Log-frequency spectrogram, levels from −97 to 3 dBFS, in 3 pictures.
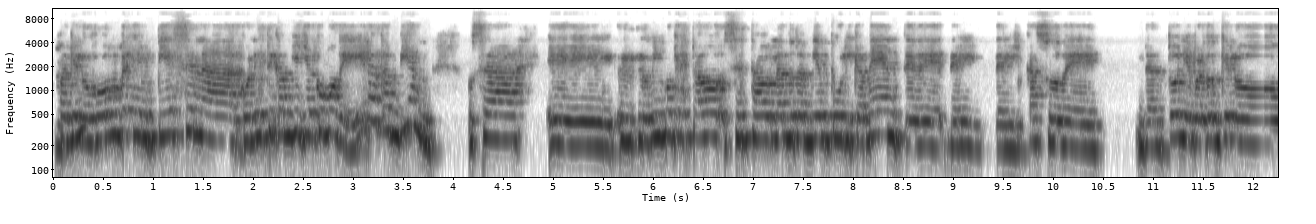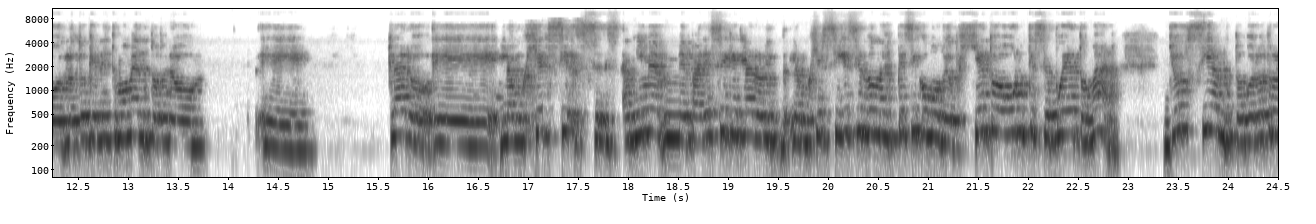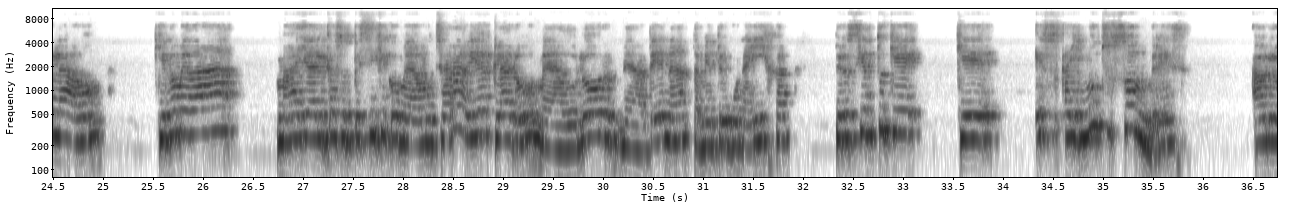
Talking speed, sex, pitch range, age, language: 180 wpm, female, 220-275 Hz, 30-49, Spanish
